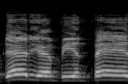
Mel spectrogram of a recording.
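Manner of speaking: put-on little girl voice. Daughter voiced in story.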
